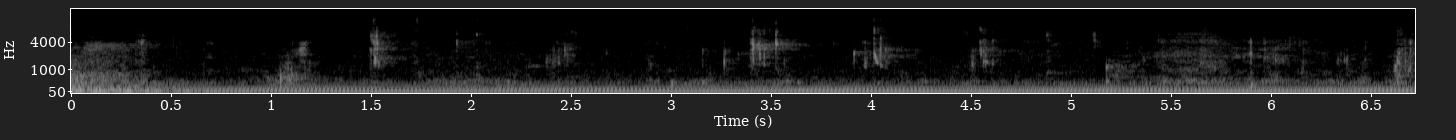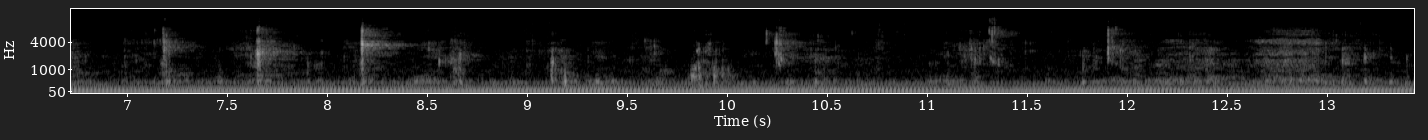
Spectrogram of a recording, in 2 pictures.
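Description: A man chews food wetly, close to the microphone.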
